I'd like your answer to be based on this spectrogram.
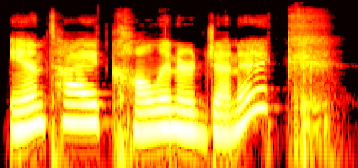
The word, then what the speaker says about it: anticholinergic: It was titled Hexing Herbs in Ethnobotanical Perspective, a Historical Review of the Uses of, and you might need to help me with the pronunciation on this, anticholinergic. Have you heard this word before? – Yes, that's how I would have said it. – That's absolutely correct.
